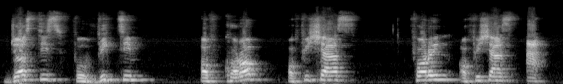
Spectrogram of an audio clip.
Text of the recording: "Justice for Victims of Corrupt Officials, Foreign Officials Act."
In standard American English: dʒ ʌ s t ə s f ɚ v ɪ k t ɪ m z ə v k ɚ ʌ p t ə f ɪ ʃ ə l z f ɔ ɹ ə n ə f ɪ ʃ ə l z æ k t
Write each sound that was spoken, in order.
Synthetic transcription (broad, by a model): dʒ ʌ s t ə s f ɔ v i k t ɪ m ə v k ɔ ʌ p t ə f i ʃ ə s f ɔ ɹ ə n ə f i ʃ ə l s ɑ k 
